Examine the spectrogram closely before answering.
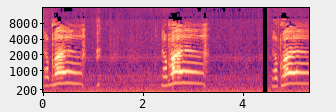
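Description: A cat gives three drawn-out, wavering meows at regular intervals, each rising and falling in pitch so they sound almost like spoken words, said to resemble Japanese words, clear over a low steady background hum.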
